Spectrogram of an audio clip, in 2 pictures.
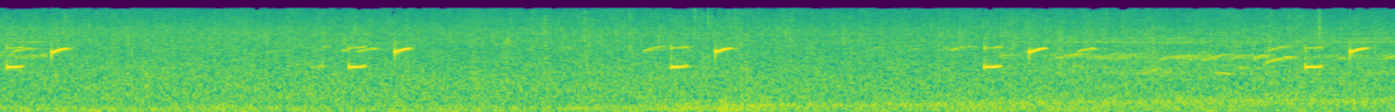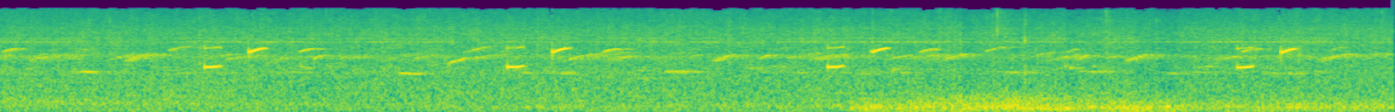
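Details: Night chorus of coqui frogs in Puerto Rico during rain, the nearest one giving crisp two-part calls, a brief low note then an upswept chirp, again and again amid many overlapping callers, with a low rumble of rain building near the end.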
